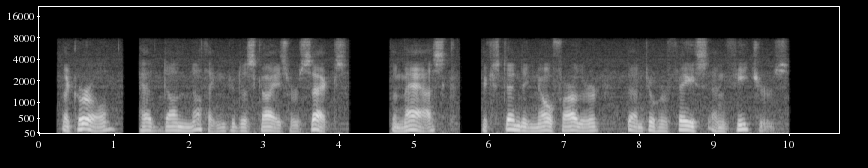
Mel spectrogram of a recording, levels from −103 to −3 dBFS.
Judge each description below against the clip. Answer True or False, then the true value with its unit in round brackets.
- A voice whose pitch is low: True (115 Hz)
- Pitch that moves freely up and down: False (3.3 semitones)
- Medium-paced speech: False (110 wpm)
